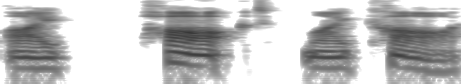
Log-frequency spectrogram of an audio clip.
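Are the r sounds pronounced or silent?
silent. The r sounds in parked and car are silent. "the R comes before the K of parked, so I don't pronounce it"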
